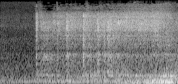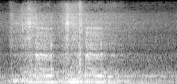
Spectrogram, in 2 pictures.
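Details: Buick: long steady crank at about three beats a second before the engine catches and revs up; hard starting, cause unknown.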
